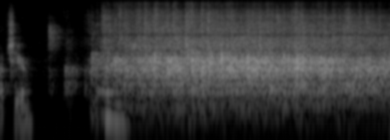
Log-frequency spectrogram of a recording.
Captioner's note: audience applauding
